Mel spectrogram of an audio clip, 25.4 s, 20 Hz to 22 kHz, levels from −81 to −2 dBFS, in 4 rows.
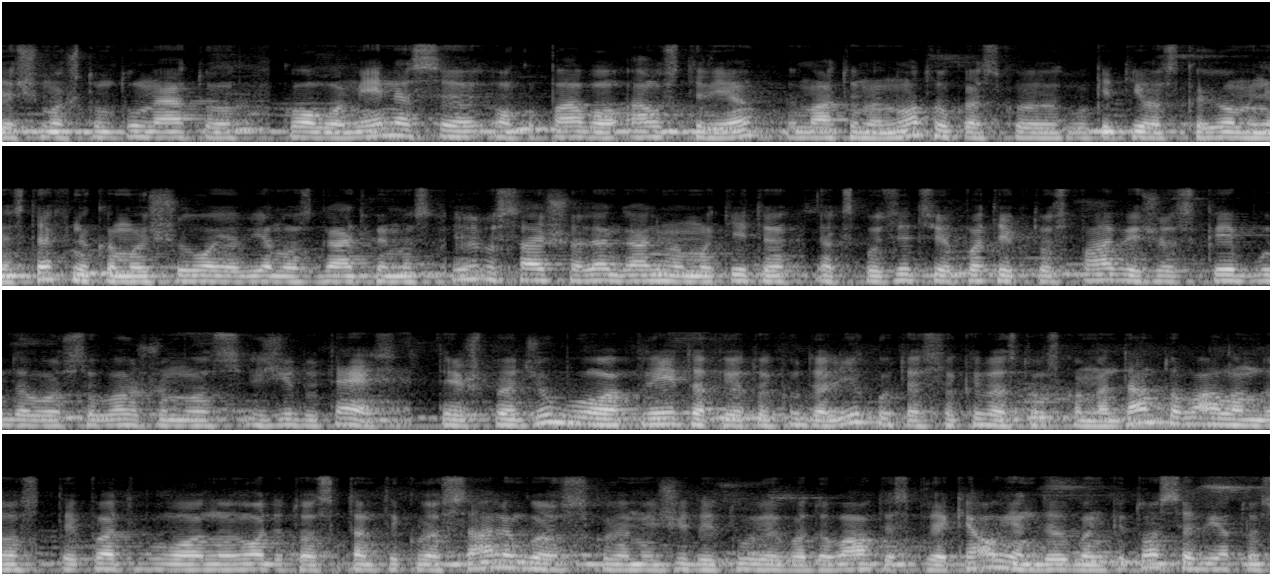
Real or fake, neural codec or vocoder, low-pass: real; none; 7.2 kHz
